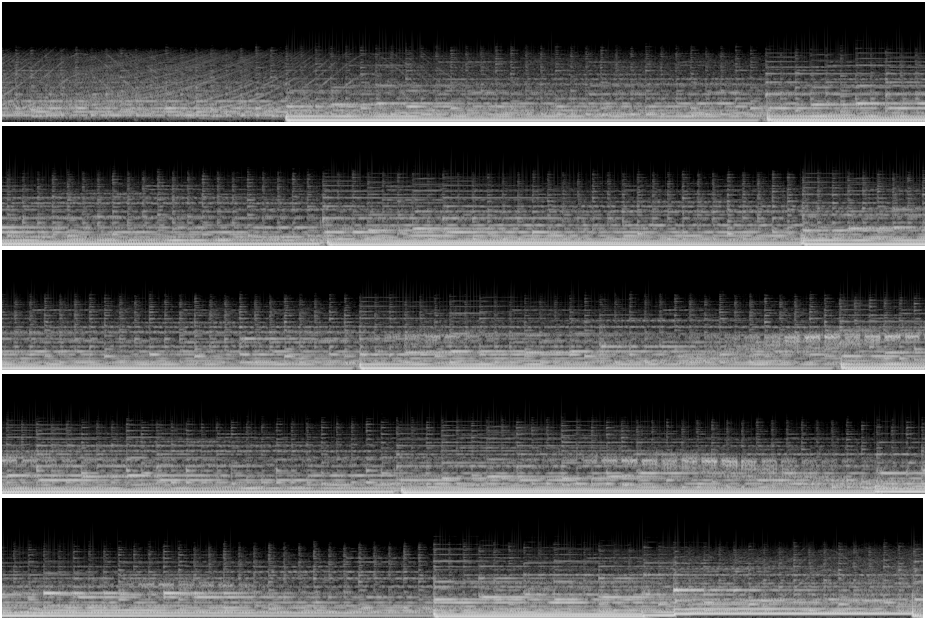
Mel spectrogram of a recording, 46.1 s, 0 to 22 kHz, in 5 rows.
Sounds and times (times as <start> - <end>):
Music: 0.0 - 46.1.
